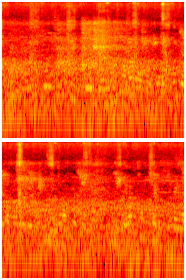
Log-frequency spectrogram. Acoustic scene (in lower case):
park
